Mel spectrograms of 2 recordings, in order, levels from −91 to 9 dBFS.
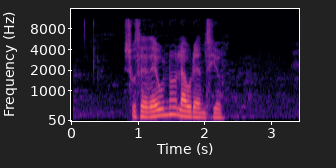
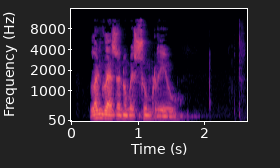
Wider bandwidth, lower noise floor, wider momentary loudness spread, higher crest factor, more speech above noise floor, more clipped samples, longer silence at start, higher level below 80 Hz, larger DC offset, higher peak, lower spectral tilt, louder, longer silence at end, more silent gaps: about the same, 11.5 kHz vs 11.5 kHz; about the same, -66 dBFS vs -64 dBFS; first, 14 LU vs 11 LU; about the same, 18 dB vs 22 dB; about the same, 41 dB vs 40 dB; neither; first, 0.8 s vs 0.3 s; about the same, -68 dBFS vs -66 dBFS; neither; second, -10 dBFS vs -6 dBFS; first, -6.5 dB/octave vs -4 dB/octave; about the same, -26 LUFS vs -24 LUFS; first, 1.15 s vs 0.95 s; neither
